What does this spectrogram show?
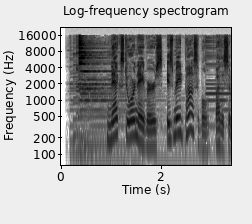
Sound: bell chiming

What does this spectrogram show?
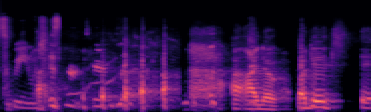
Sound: laughs

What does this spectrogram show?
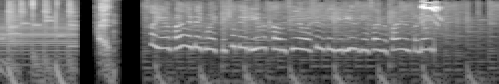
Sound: girl chatter

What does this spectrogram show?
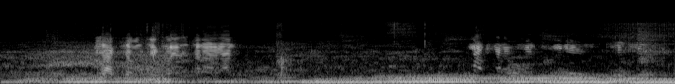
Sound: radio chatter

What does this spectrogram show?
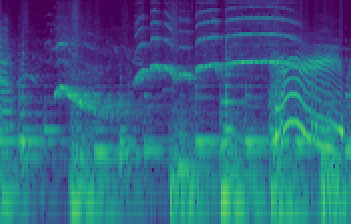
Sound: whistling

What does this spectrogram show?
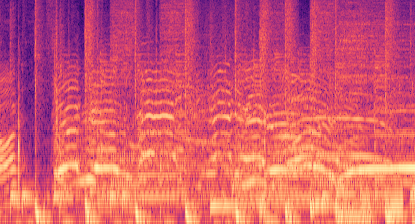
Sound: cheering

